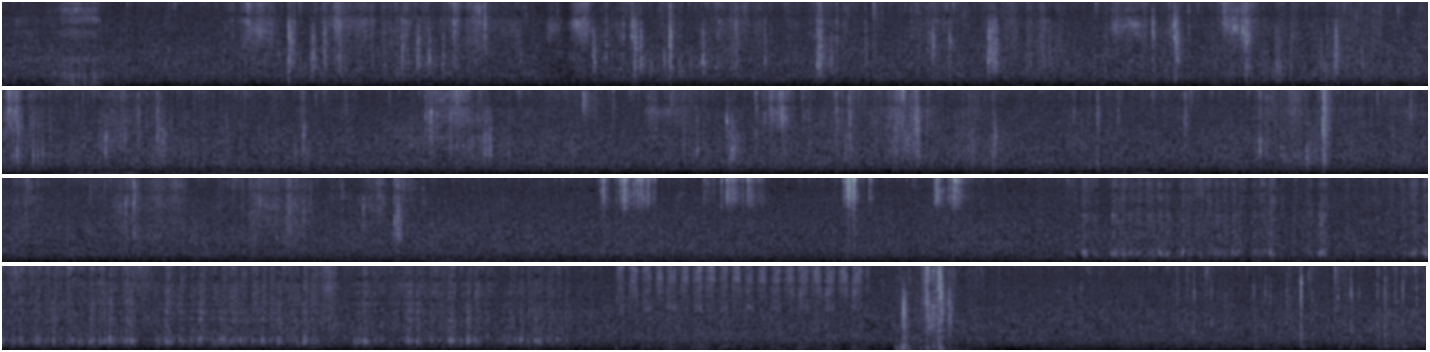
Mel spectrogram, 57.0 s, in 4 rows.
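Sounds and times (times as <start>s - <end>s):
steady rain: 0.0s - 57.0s
paper rustling: 2.4s - 16.0s, 18.5s - 19.3s, 20.7s - 24.3s, 26.8s - 27.7s, 31.0s - 32.7s, 34.5s - 36.2s, 36.9s - 37.2s, 39.2s - 52.6s
pen scratching on paper: 39.2s - 41.8s, 42.4s - 51.5s.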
